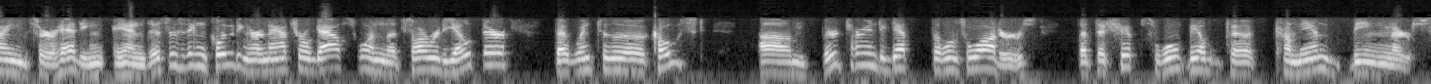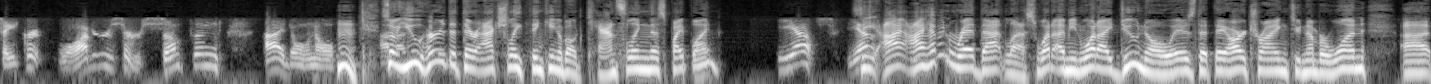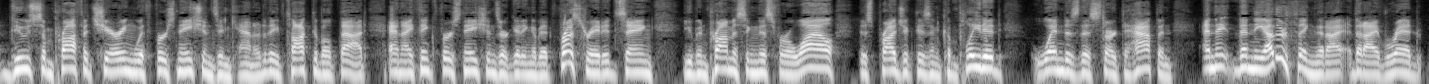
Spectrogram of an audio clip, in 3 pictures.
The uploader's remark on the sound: opens up the phone lines to take your calls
